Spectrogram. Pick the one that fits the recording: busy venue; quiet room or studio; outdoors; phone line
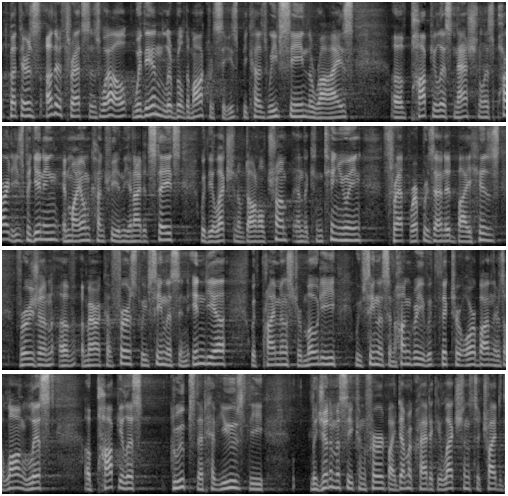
busy venue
